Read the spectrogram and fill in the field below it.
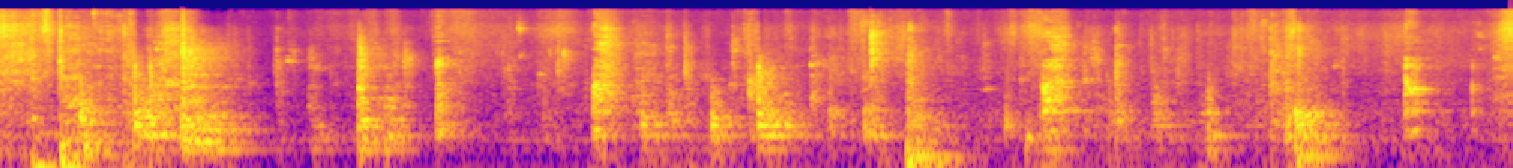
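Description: A young man grunts and breathes heavily up close.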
